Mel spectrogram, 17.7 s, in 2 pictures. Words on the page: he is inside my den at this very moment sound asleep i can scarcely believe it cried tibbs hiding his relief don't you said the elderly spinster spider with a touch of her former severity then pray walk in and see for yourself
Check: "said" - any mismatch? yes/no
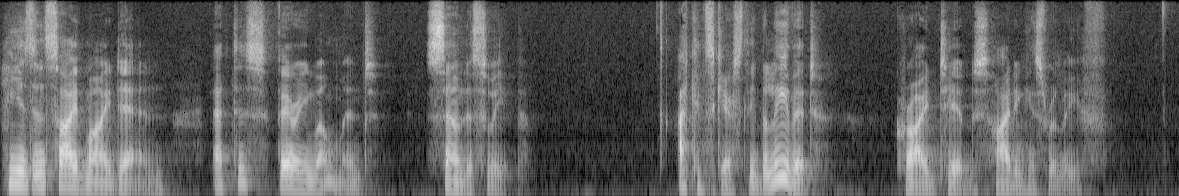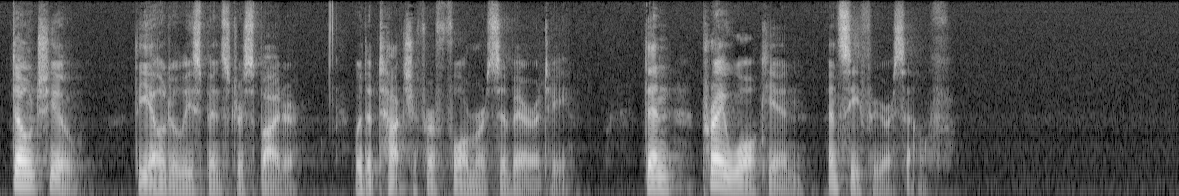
yes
